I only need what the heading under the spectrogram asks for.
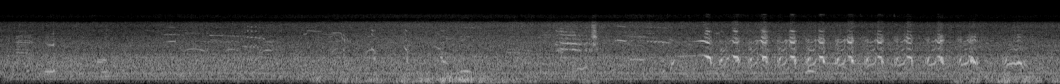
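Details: Whooper swans at Hoganfield Loch on 14 October 2021: a series of nasal, bugling honks building up over the last few seconds, repeated several times a second, over steady background rumble and a low hum.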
